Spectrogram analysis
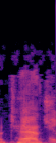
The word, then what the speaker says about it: thatched: but they don't say thatched roofs you know how they say it don't you in Ireland the Irish don't pronounce the h they use H as a silent yeah attached roof a attached roof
